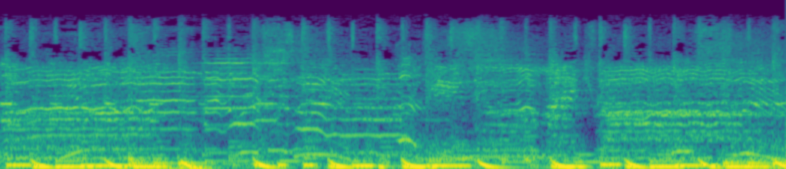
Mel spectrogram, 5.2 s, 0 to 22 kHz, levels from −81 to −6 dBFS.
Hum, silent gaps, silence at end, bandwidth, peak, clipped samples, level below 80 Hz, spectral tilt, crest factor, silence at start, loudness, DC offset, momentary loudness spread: none; none; 0 s; 14 kHz; 0 dBFS; under 0.1%; -12 dBFS; -5 dB/octave; 10 dB; 0 s; -12 LUFS; under 0.1%; 3 LU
